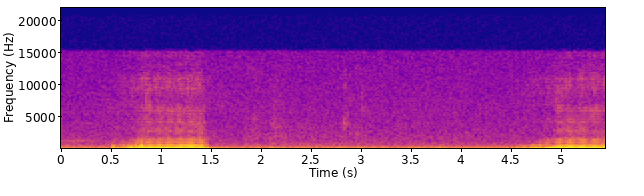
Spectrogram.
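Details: Tired snoring: two low, buzzing snores about four seconds apart over a steady background hum.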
